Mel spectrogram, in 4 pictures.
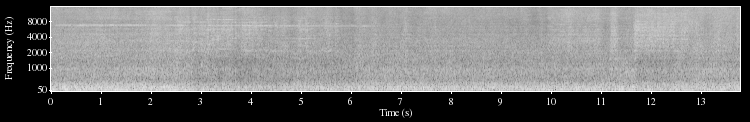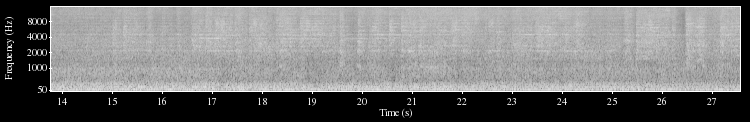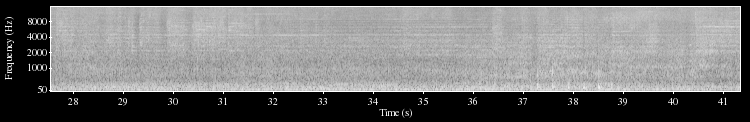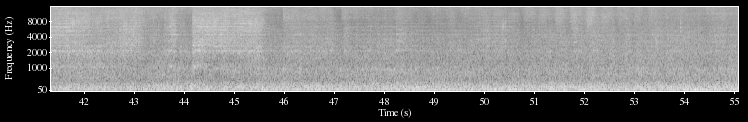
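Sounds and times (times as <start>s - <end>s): wheel-on-rail hiss: 0.0s - 55.0s
freight cars rumbling: 26.9s - 42.2s
wheels clicking over track: 35.8s - 41.8s.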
